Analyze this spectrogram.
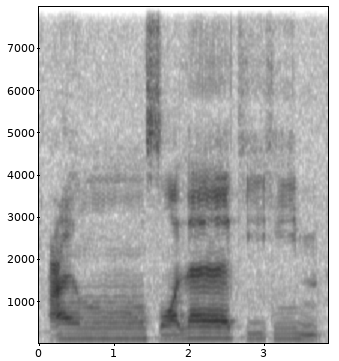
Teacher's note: you want to hold on to the nasal sound on the noon sakina for just 2 counts because of the sad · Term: ikhfa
